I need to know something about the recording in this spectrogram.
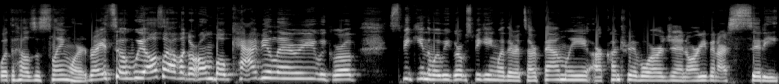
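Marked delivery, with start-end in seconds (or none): none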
